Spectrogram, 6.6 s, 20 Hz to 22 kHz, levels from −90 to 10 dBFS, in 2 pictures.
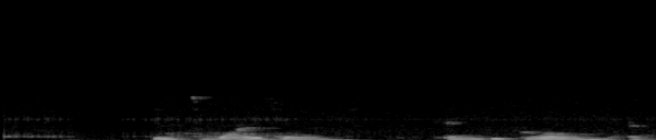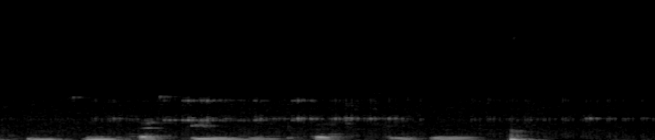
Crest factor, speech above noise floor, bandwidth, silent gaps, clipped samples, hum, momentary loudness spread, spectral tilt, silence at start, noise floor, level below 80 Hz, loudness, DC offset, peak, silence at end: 20 dB; 33 dB; 7.2 kHz; none; under 0.1%; none; 14 LU; -8.5 dB/octave; 0.05 s; -72 dBFS; -56 dBFS; -40 LUFS; under 0.1%; -20 dBFS; 0.6 s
